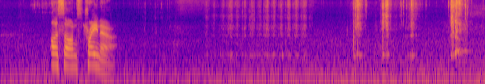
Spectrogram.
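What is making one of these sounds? Liquid pours from a shaker into a glass.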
